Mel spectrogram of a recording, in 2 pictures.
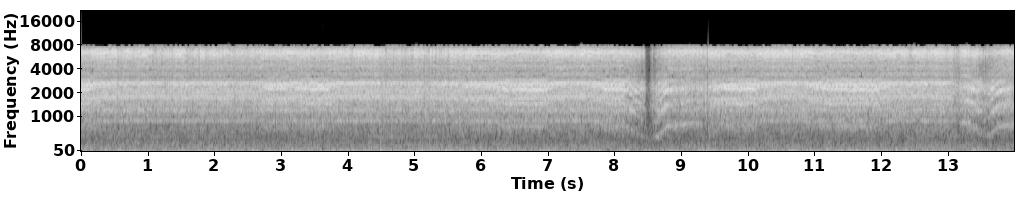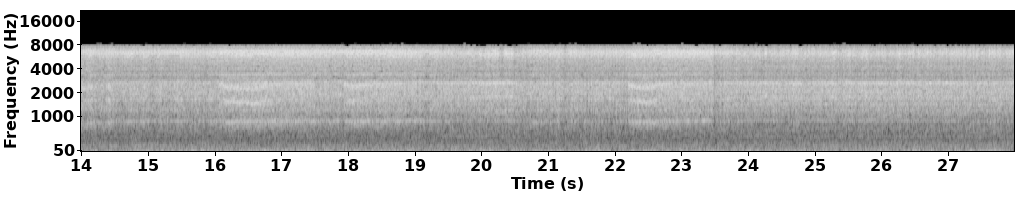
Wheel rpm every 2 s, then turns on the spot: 230, 230, 230, 220, 180, 210, 200, 210, 230, 230, 230, 230, 230, 240.
none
